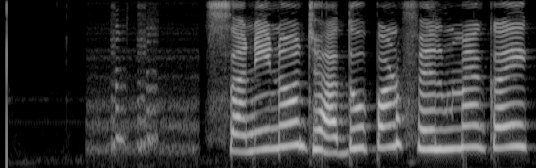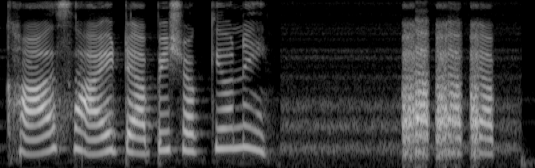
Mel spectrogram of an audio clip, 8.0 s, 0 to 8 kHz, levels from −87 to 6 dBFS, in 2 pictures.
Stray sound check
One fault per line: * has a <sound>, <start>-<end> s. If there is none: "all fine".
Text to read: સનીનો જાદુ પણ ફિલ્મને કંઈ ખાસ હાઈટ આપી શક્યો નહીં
* has a laugh, 0.8-1.2 s
* has a laugh, 7.0-7.7 s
